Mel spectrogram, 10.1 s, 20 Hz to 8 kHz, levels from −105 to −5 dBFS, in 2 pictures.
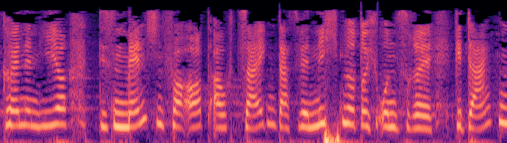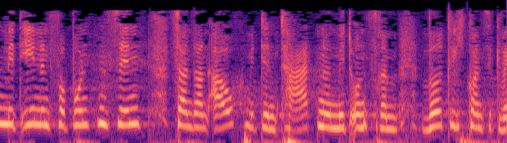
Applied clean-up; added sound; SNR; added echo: none; none; none; none.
